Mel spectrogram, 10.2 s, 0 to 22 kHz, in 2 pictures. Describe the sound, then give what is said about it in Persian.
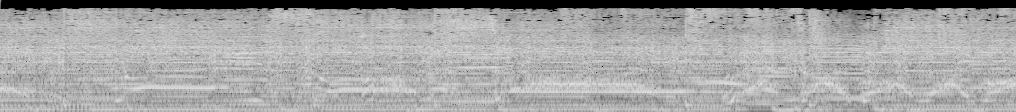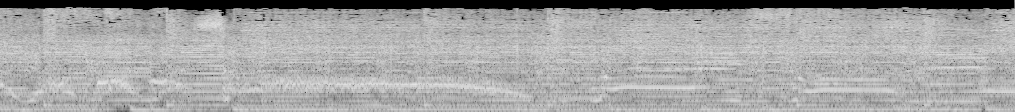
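Loud, dense screamo music with heavy distorted guitars and pounding drums, as raw screamed vocals rise and fall over the wall of sound in several strained bursts. “و این صدای تازه که حالا و در میانه دهه 90 میلادی، یعنی یک دهه بعد از پیدایش موسیقی ایمو، در سواحل غربی آمریکا شکل گرفته بود، توسط نویسنده ها و منتقدای موسیقی تحت عنوان خرد سبک اسکریمو طبقه بندی شد و در مورد اون صحبت شد.”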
